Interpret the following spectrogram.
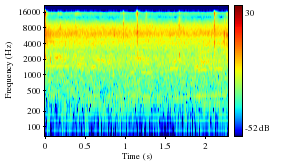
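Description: A hand mixing chicken pieces in a wet yogurt-and-spice marinade in a plastic tub: soft, wet squishing with a few faint ticks, over a steady hiss.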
